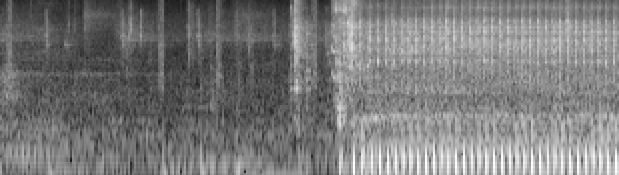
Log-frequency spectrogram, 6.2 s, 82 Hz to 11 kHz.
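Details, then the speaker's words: Yamaha Mio i125 (M3) scooter that ran dry of oil, heard before teardown: after some clatter it fires up and a hard, regular knock at about two to three per second rings through the idle. Mechanic suspects the connecting rod because there was no smoke; not confirmed. "Pero ang sa mga ganitong senaryo, ang una kong hinala dito is connecting rod, no, kasi hindi naman siya umusok, baka connecting rod yung may tama nito."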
